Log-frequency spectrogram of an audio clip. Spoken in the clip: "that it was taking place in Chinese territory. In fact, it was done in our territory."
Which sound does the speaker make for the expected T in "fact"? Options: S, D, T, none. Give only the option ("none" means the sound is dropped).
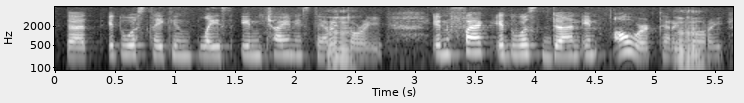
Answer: T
